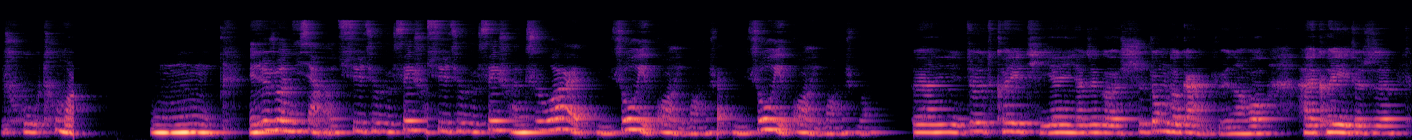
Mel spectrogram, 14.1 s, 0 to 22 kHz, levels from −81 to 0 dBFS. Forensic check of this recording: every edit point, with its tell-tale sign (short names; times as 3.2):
0.73 sound cut off
4.27 repeat of the last 0.85 s
7.17 repeat of the last 1.36 s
